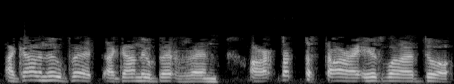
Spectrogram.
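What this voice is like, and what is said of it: Imitates another person's voice. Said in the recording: “terrible imitation”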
